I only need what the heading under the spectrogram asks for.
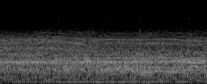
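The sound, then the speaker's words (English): A crowd cheers and applauds in a continuous, dense, loud roar of clapping and voices with no pauses, a steady wash of noise throughout. “Are they applauding socialism there?”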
